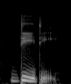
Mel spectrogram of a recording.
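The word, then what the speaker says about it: 弟弟: It actually follows the exact same pattern as bàba, a falling tone followed by a light neutral one. Listen closely. Didi.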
